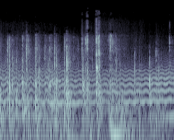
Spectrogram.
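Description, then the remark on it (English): A hornet-like buzzing sound effect announcing the Hornet right outside drones steadily, a rich harmonic whine that pulses and wavers in pitch for a few seconds with no voices over it. “Holy crow! Listen! The Hornet, right outside.”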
